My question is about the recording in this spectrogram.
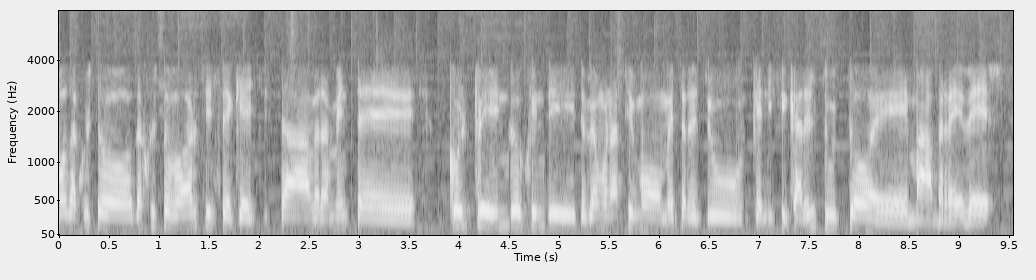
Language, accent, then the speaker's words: Italian; Bassano del Grappa, Veneto, Italy; Apriremo un piccolo hotel qui a Bassano del Grappa, proprio nel mio paese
